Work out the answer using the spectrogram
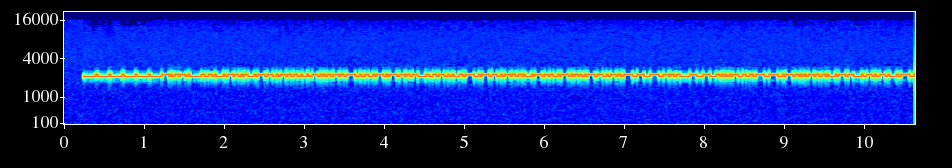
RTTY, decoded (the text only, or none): IK BEN PAS TWEE MINUTEN GELEDEN TOT VOORZITTER …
